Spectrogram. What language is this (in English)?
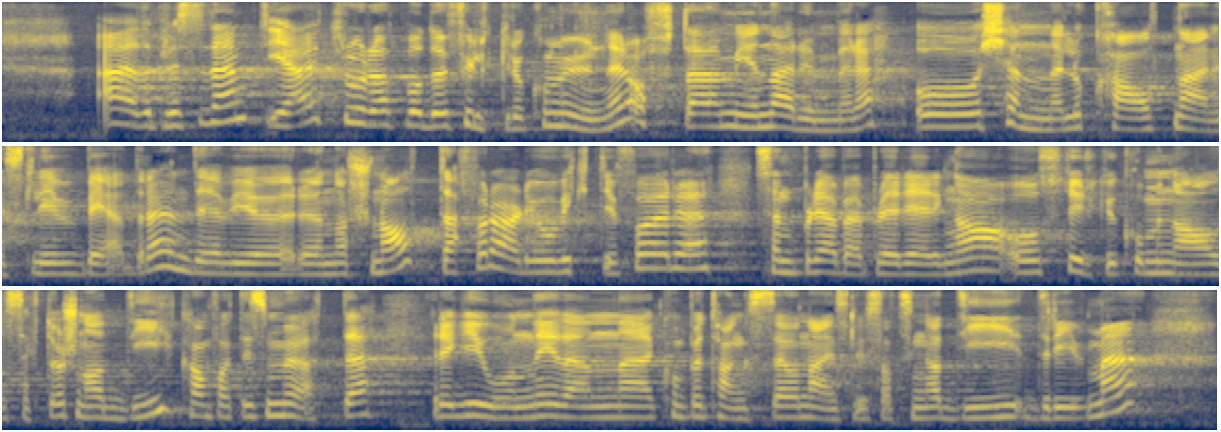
Norwegian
